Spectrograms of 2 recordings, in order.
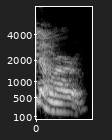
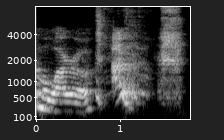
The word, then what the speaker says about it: Demerara: Say Demerara. Demerara. I said Demawaro. Tight tongue like. But anyway, It happens. so they claimed that Demerara. I said it right.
